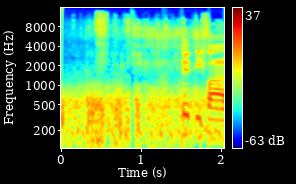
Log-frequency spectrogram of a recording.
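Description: Bass boat's outboard motor running under way, with wind buffeting the microphone as the hull runs over the water. A brief dropout a little under a second in.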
